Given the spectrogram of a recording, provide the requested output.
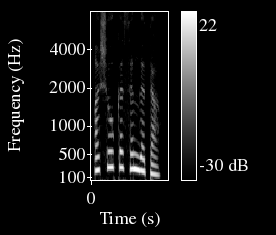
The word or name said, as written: ಅಶೋಕಸಂಗತ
